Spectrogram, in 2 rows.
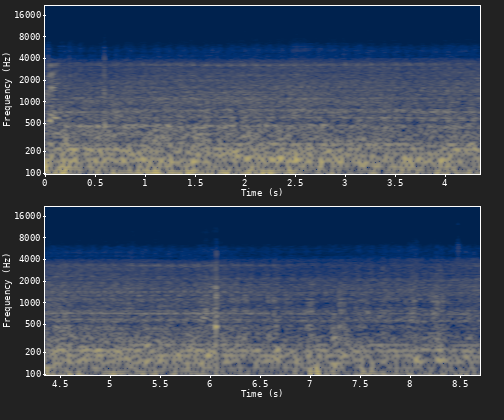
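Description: Lada 2101's four-cylinder engine running in slow town traffic, heard from inside the cabin as a steady low hum with road noise. It gets a little quieter toward the end.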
